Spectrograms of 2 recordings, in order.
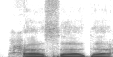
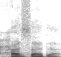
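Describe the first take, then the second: First: হাসাদা slowly as ha, sa, da; syllable by syllable. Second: হাসাদা as one joined word, ha-sa-da; blended together. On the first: Teacher breaking down the word, হাসাদা syllable by syllable. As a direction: split হাসাদা into three drawn-out syllables. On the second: Teacher reading joined-up, হাসাদা blended into one word. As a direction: run হাসাদা together with a fall. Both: Shown as a demonstration. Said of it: "একটু মিলিয়ে মিলিয়ে পড়ব".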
